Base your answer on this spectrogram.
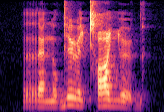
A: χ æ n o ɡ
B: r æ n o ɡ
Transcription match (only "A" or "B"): B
